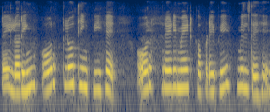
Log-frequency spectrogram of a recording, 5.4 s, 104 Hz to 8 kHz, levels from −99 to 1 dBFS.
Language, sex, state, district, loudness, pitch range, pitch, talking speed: Hindi, female, Chhattisgarh, Raipur, -15 LUFS, 245-280 Hz, 265 Hz, 120 wpm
